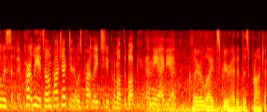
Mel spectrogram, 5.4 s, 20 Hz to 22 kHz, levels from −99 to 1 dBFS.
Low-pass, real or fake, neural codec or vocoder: 7.2 kHz; real; none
